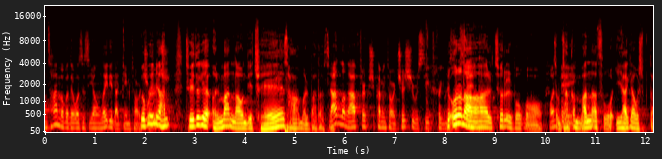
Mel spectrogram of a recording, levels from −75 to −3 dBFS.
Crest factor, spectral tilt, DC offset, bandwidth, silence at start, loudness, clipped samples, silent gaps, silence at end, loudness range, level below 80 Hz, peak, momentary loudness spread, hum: 22 dB; -7 dB/octave; under 0.1%; 15 kHz; 0 s; -26 LUFS; under 0.1%; none; 0 s; 5 LU; -54 dBFS; -6 dBFS; 17 LU; none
